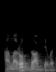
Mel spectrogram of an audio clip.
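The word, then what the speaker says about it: عمرو بن عبد ود: انا عامر ابن عبدود، عامر ابن عبدود، یہ صحیح تلفظ ہوگا۔ اور مولانا نے کہا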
